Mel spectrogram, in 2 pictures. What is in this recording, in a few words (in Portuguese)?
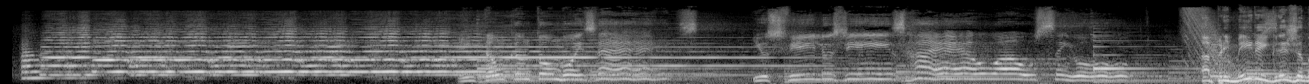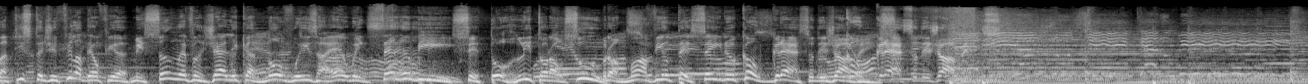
locuções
